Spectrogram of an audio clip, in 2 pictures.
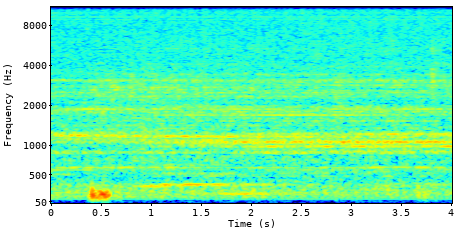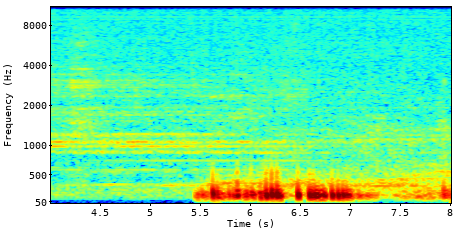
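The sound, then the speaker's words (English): A low, gurgling stomach rumble, as from indigestion, churns in bursts for a few seconds after a long quiet stretch with faint steady hum, preceded by one brief low gurgle. “Somebody sounds like they got indigestion.”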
